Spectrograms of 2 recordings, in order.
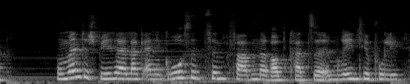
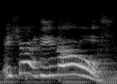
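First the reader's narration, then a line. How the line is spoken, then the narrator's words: Calling out. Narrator (German): rief Terry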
